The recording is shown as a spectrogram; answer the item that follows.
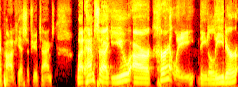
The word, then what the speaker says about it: Hamsa: So, and I want to make sure that everyone is getting your name correctly, because it's spelled Hamsa, right? Mm-hmm. But it's pronounced Hamsa.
